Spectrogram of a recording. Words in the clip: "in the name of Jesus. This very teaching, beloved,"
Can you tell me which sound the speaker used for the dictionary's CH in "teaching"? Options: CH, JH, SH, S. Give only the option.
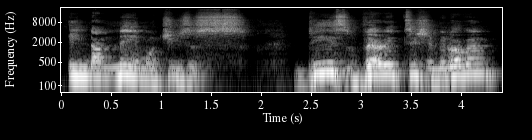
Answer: SH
